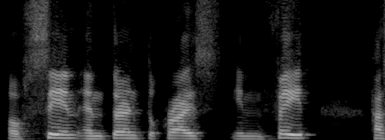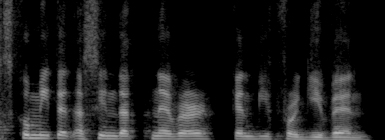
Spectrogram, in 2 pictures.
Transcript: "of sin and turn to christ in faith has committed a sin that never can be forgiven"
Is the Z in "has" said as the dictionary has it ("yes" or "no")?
no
